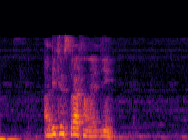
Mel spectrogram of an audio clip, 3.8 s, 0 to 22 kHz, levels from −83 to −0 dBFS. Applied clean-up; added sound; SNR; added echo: none; none; none; reverberation time 0.4 s.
